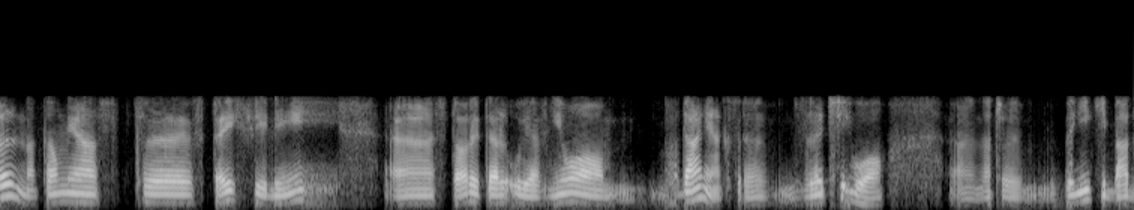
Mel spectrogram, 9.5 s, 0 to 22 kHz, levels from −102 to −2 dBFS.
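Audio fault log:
Throughout, G.729 codec: the speech was squeezed through a low-rate codec whose character points to G.729A at 8 kbit/s. It is rebuilt from a vocal tract filter and sparse pulses within a band of roughly 250 Hz to 3.7 kHz, so it sounds plainly rough, thin and synthetic.
0.88–0.94 s, 2.52–2.85 s, 5.30–5.67 s, 6.93–7.15 s and 8.79–8.95 s, VoIP packet loss concealed by the speech codec: packets went missing, about 40 ms, 300 ms, 160 ms scattered over 320 ms, 100 ms scattered over 160 ms, and 100 ms. The decoder stretched its last pitch and filter with falling gain, leaving a fading buzzy tone or coloured noise and weak speech afterwards.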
